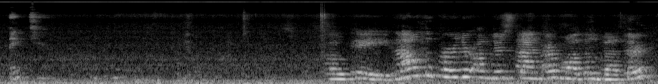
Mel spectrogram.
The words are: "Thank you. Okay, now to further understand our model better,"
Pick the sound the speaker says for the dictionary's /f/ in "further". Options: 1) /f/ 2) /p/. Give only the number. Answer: 2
